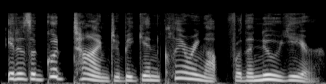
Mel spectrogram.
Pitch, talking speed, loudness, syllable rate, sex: 205 Hz, 240 wpm, -16 LUFS, 4.9 syllables/s, female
